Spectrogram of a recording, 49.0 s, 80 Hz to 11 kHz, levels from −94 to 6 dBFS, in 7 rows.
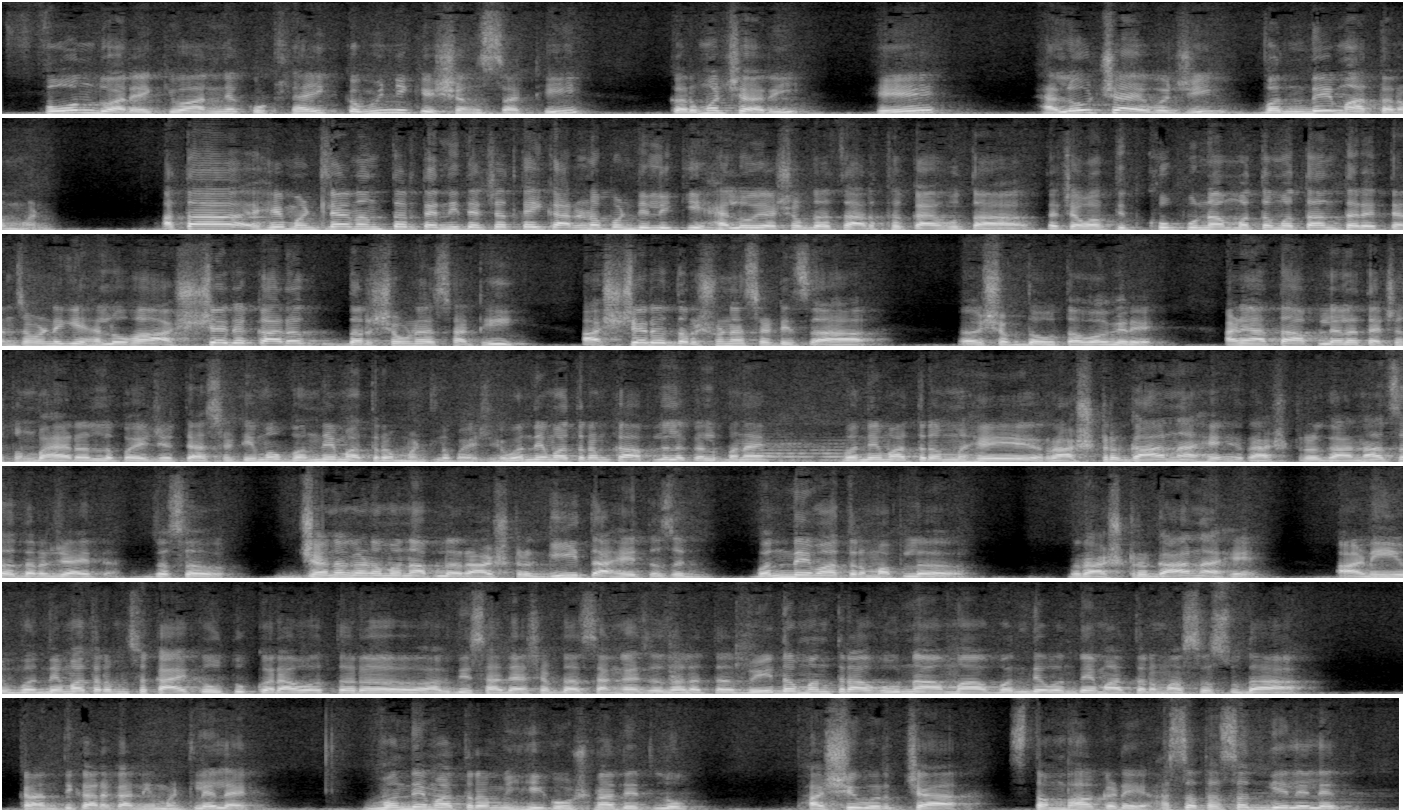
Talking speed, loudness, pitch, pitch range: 150 wpm, -18 LUFS, 165 Hz, 150-180 Hz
